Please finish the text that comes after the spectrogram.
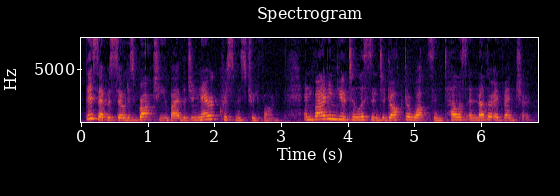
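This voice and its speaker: A woman plays an affable announcer in an old-time radio drama. The voice sits fairly high, with chummy, polished patter, like an eager guest of the storyteller. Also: fairly quick, a little mellow, close to an everyday voice. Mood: salesmanlike cheer.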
